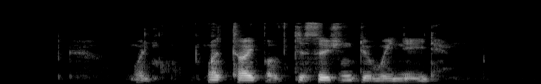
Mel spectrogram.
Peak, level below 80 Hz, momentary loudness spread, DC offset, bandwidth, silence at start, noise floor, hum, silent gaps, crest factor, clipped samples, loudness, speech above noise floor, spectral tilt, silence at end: -4 dBFS; -78 dBFS; 18 LU; under 0.1%; 7.6 kHz; 1.35 s; -75 dBFS; none; none; 24 dB; under 0.1%; -26 LUFS; 49 dB; -4 dB/octave; 0.95 s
